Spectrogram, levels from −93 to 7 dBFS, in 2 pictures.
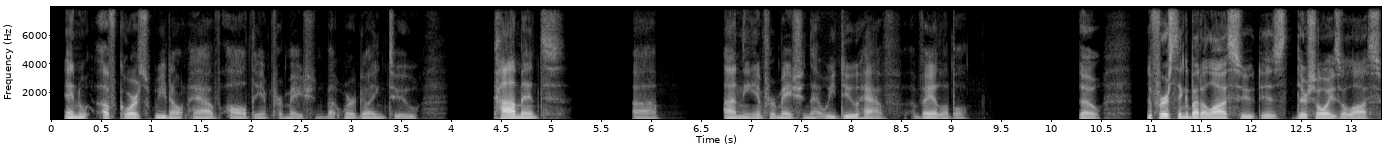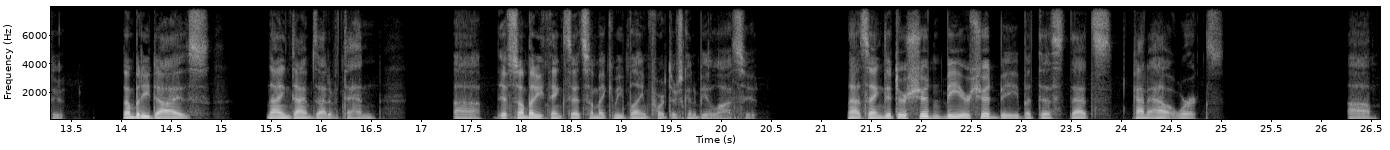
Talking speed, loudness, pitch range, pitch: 175 wpm, -22 LUFS, 80-105 Hz, 90 Hz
